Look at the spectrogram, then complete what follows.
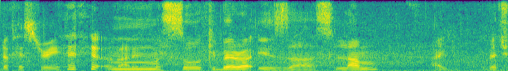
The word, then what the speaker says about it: Kibera: Kibera, yes.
